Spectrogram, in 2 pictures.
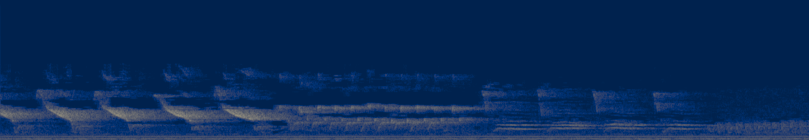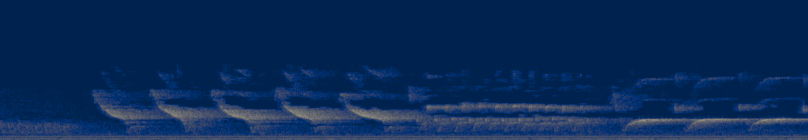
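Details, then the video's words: Canary with an unusual song: rapid trills of high buzzy notes in bursts, a pause with a soft low rasp, then more fast trilled phrases, over a steady mechanical hum. "canário com canto diferente"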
